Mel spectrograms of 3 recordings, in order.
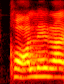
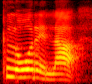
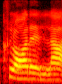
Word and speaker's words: chlorella: cholera இல்ல chlorella. Okay, or chlorella அப்படி pronounce பண்ணுங்க. ஓகே, இப்போ நம்ம கிளாசிஃபிகேஷன் ஆஃப் ஆல்கேக்குள்ள போயிடலாம்.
